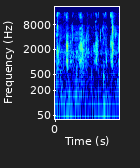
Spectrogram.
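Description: A puppy from a young litter eats food, giving soft, irregular crunching and chewing bites close by over about a second, with no talking.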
